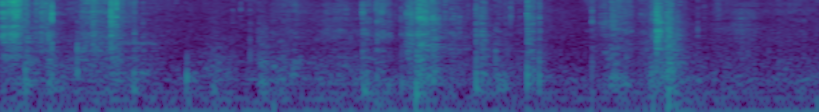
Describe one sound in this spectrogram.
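Plastic packaging crinkles as it is lifted out.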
